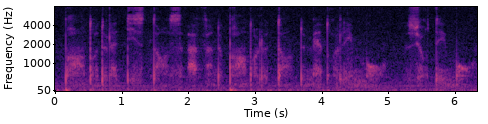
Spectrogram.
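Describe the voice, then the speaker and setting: Someone whispers at a very slow pace in a soothing tone, with noticeable background noise behind. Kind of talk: ASMR oracle card reading, relaxation. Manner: soft, soothing, whispered murmuring.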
